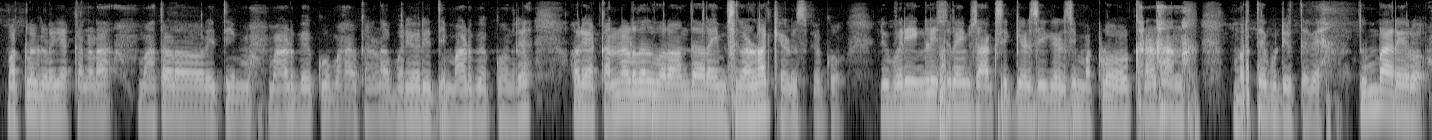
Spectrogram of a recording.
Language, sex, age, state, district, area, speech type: Kannada, male, 45-60, Karnataka, Mysore, rural, spontaneous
